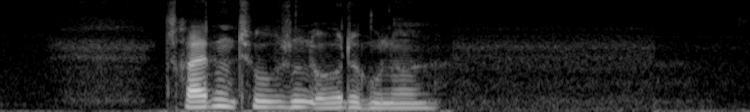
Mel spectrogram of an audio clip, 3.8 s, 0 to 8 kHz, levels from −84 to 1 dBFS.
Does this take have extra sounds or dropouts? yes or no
no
